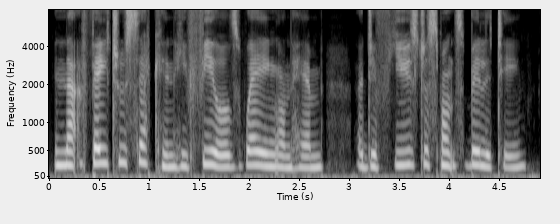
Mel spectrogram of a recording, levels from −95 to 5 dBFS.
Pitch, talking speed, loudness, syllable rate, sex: 230 Hz, 145 wpm, -19 LUFS, 5.1 syllables/s, female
